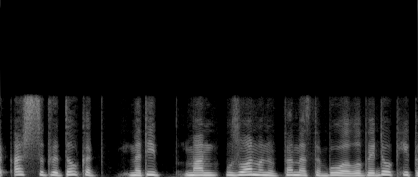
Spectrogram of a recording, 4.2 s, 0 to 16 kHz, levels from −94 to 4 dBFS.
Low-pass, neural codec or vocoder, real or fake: 7.2 kHz; codec, 16 kHz, 0.5 kbps, FunCodec, trained on Chinese and English, 25 frames a second; fake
